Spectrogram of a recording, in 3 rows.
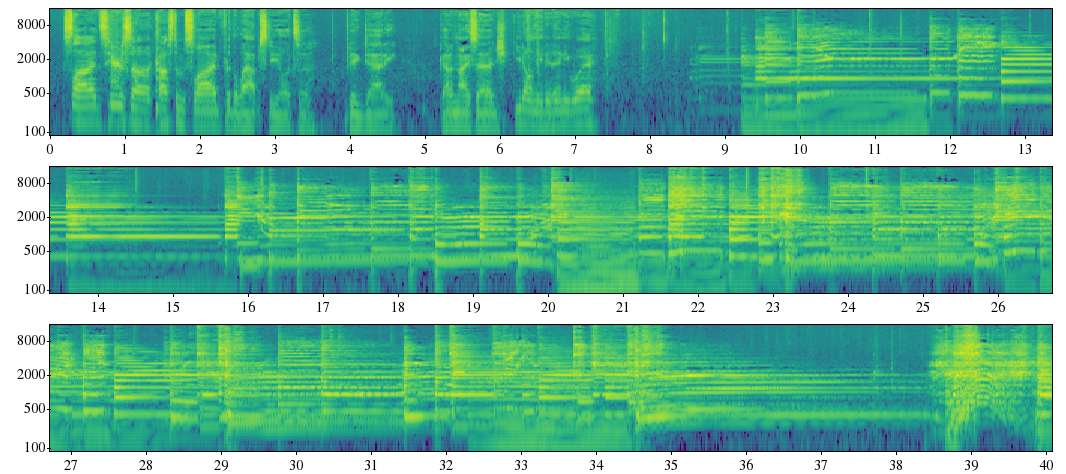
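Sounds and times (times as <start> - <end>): slide guitar playing: 8.6 - 40.0
strummed guitar flourish: 8.7 - 40.0
deep bass notes: 20.1 - 22.8, 26.2 - 28.4, 32.4 - 34.7.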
